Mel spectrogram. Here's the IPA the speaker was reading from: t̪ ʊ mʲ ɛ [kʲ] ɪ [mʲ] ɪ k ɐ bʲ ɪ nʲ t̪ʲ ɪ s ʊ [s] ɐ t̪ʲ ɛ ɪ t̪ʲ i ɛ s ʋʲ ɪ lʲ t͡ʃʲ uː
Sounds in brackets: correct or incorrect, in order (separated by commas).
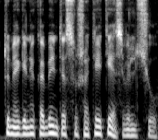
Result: incorrect, incorrect, incorrect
